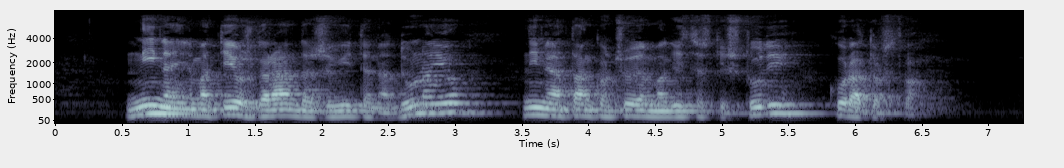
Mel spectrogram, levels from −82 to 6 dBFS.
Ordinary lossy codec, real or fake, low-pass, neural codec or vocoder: MP3, 48 kbps; real; 7.2 kHz; none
